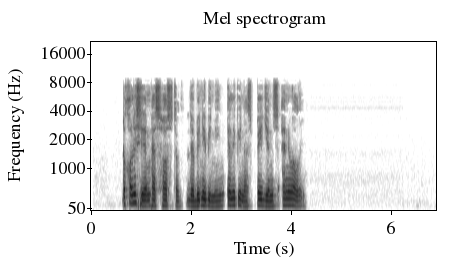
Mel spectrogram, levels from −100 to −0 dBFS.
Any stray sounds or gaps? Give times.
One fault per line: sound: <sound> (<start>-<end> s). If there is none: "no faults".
no faults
